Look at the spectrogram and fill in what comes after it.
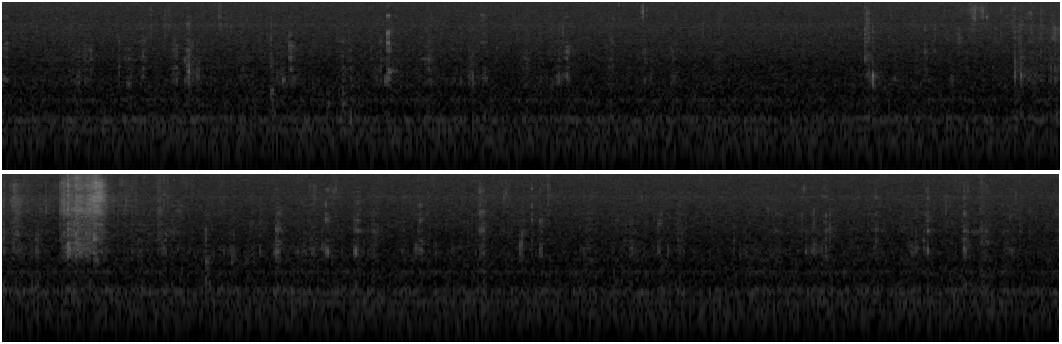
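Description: A person biting kernels off corn on the cob and chewing them, heard as scattered small crisp clicks with one louder crunch about seven seconds in. A steady low hum runs underneath.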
